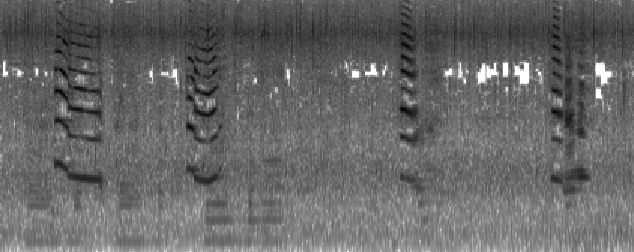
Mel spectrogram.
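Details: Pair of Australian black swans approaching and calling: four separate short bugling, wavering notes with a falling tail, each about half a second long and spaced one to two seconds apart, over quiet background.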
